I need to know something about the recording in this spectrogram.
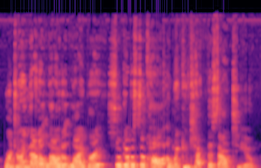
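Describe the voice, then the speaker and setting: A woman reads a children's novel aloud as a librarian would for young listeners. Her voice is on the high side and very animated in pitch. The delivery is expressive storytelling narration. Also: fast.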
